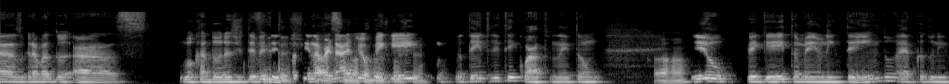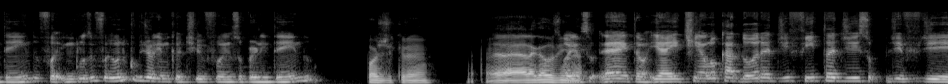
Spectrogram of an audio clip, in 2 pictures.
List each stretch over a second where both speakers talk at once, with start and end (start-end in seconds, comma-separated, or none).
2.5-4.3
